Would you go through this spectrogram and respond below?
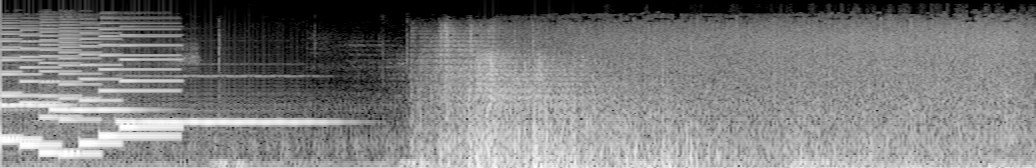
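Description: In The Legend of Zelda: Ocarina of Time, a short chiming ocarina tune gives way to a thunderstorm, with a rumble of thunder and steady hissing rain that fills the rest of the clip.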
